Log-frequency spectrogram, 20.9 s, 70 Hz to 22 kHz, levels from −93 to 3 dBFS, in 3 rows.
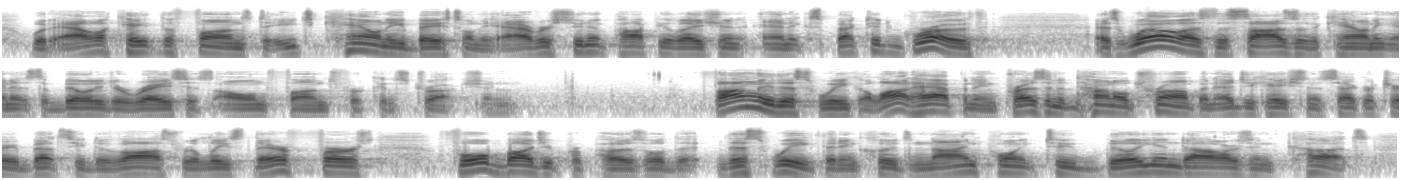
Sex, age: male, 40-59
